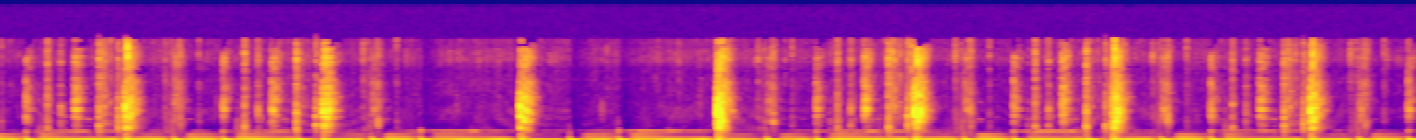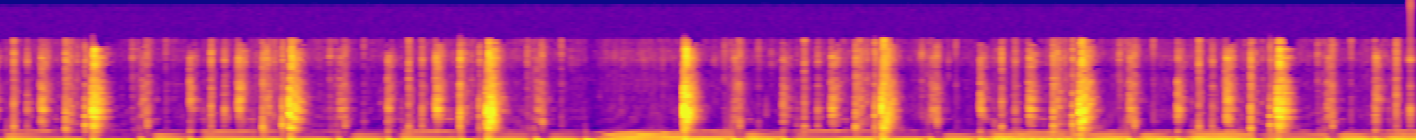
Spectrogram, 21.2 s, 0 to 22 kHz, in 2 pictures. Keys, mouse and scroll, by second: 0.2-1.4 middle drag, 7.9 middle click, 8.3 alt+z, 8.9 alt+z, 9.8-10.2 middle drag, 10.9 middle drag, 11.3 middle click, 11.7 middle drag, 13.5 Tab, 13.8 middle click, 14.9 middle click, 16.5-20.0 drag, 20.0-21.2 middle drag.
